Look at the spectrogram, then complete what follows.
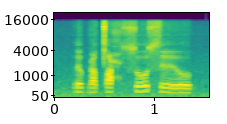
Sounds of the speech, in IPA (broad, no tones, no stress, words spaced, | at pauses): ɾəɡʷətˤʊħso sɘo̯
